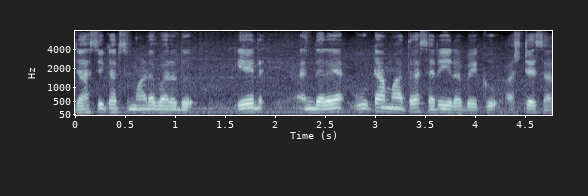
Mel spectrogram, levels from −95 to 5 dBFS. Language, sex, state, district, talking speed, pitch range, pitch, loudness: Kannada, male, Karnataka, Bellary, 140 wpm, 115-130 Hz, 120 Hz, -17 LUFS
